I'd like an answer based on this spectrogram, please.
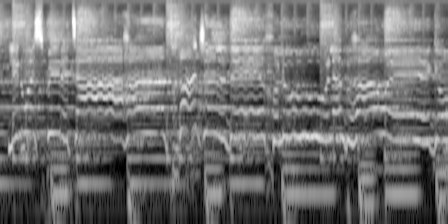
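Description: Music: a solo voice sings a wavering melody with vibrato over an instrumental backing with held bass notes that change about once a second.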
